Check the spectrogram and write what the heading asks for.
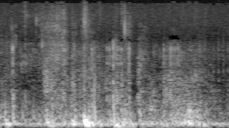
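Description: A few soft, irregular thumps and knocks, the clearest just under a second in and another near the end.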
